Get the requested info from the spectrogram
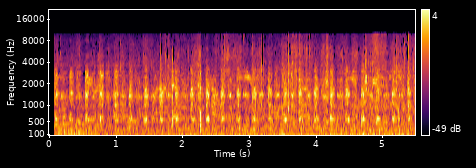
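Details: Titan, a rescued German Shepherd, in the back seat of a car on the way to the dog park after finding a bag of Hardey's: quick, irregular panting about twice a second, mixed with crinkly rustling.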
